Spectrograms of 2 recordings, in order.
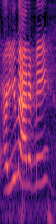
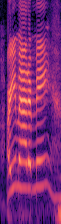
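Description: First: Higher, louder anxious question; a hint of an anxious friend; worried friend. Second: Much louder, pressing the question; louder insistent asking friend; insistent repeat. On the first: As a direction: friend asking nervously if she's mad. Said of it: "friends that will come up to me and say". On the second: Retold or imitated. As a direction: friend demanding an answer this time. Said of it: "Yeah, okay".

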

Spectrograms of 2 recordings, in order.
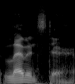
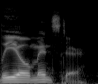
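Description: First: "Leominster" said lem-in-ster; local pronunciation. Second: "Leominster" said lee-oh-min-ster, as written; as spelled. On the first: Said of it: "It's Leominster". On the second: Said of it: "but it's spelled Leominster". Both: Shown as a demonstration.

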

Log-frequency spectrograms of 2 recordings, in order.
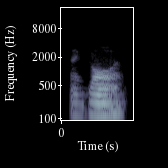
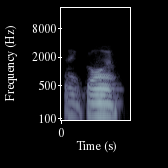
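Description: Both takes have the same delivery.

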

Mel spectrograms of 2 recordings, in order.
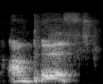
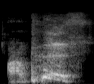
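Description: First: Whispered angry quote; mock whispered rage. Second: High, loud, angry quote; hammed-up pitcher fuming; mock angry outburst. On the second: Pitcher quoted to reporters, high and loud. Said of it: "he certainly said".

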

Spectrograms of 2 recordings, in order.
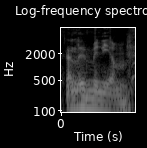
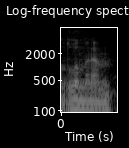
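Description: First: "Aluminium" said the British way, five syllables, al-yoo-MIN-ee-um. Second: "aluminum" said the American way, four syllables, a-LOO-mi-num. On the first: Co-host showing the British word she prefers, "Aluminium" in five syllables. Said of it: "I do prefer the word aluminium". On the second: Co-host setting the American word against the British one, "aluminum" in four syllables. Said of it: "to alum-, aluminum". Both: Shown as a demonstration.

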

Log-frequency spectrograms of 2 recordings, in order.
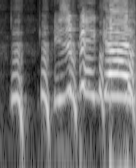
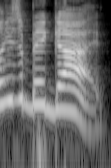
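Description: First: Higher, louder "big guy"; emphatic repeat. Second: Said in the usual way. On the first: Shown as a demonstration. Telling the host about the Grinch, higher and louder. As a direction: hammer home how huge he is. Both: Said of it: "repeats the phrase for effect".

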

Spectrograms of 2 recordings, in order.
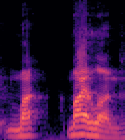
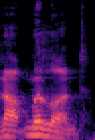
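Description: First: Myland said with the weight on My, slowly; stress on My. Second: Myland with the weight shifted onto the L; stress on the L. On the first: Correcting a cohost on Myland, stress on My. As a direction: lean on the My in Myland, slow and careful. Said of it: "the emphasis is on the, the Y". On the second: Imitating the cohost's Myland, stress on the L. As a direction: mimic the wrong Myland, hitting the L. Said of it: "you're putting the emphasis on the L". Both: Shown as a demonstration.

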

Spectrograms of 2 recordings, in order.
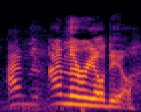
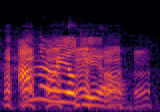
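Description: First: Louder, firm and falling; emphatic boast. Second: Slow, stretched boast ending on a rise; drawn-out boast. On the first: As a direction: plant it hard, no doubt left. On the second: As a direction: savour each word, let it lift at the end. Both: Real, not acted.

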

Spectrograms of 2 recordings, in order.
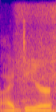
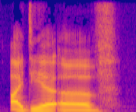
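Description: First: Idea said as "idear" with an added R; Boston accent on "idea", R tacked on the end. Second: Said in the usual way. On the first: Shown as a demonstration. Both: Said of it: "that's my Boston accent".

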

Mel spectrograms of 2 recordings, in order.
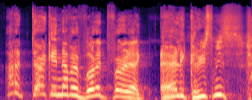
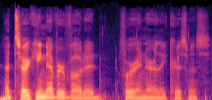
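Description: First: Slow, loud, high mock-Irish accent; hammed-up Irish accent that misses the mark; bad Irish accent. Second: Said in the usual way. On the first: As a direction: badly fake an Irish accent, drawn out and shouted high. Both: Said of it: "I don't even think that's an accent".

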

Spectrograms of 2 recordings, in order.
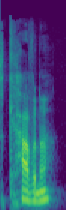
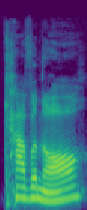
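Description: First: "Kavanagh" as KAV-a-nuh; short unstressed "nuh" ending on "Kavanagh"; correct pronunciation. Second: "Kavanaugh" ending in a long NAW; common mispronunciation. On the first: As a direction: say "Kavanagh" without the "naw". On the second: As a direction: draw out the end of "Kavanaugh" as "naw". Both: Shown as a demonstration. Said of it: "names that are mispronounced".

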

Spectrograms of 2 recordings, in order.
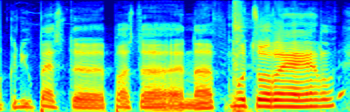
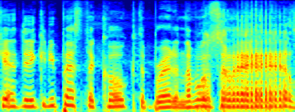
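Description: First: High-pitched imitation, Italian on the food words; showy Italian. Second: High sister voice, mangled Italian mozzarella; over-the-top Italian. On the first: Sisters at dinner one-upping each other, showy Italian. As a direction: show off your Italian on the last word. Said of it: "one-up each other with how Italian". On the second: Acted. Third sister asking Anthony at dinner, over-the-top Italian. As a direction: outdo the last sister with an absurd Italian ending. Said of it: "the third sister's like".

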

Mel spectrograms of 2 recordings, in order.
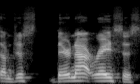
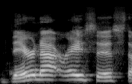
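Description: First: Mock insistence repeated. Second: Mock insistence. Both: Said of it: "just to be like".

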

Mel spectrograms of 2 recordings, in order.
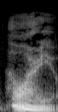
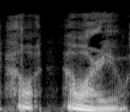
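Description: First: Mock sincere greeting. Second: Slow, low earnest how are you; mock sincere greeting. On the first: Imitating Glenn's heartfelt greeting to a coworker. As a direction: try to sound deeply genuine. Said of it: "I can't even do it". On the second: Imitating Glenn greeting someone, slow and sincere. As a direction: attempt a genuinely caring tone. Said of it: "I can't even fake it".

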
